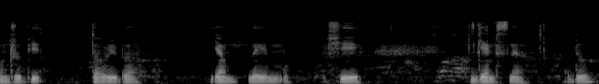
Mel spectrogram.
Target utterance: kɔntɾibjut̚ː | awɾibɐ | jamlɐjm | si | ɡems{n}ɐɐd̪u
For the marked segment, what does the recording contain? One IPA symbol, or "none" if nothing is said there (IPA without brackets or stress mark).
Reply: n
